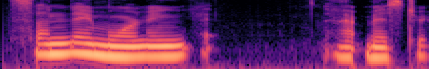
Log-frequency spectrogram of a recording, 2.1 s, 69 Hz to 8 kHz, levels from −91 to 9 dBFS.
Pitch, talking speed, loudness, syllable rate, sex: 180 Hz, 110 wpm, -13 LUFS, 3.8 syllables/s, female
